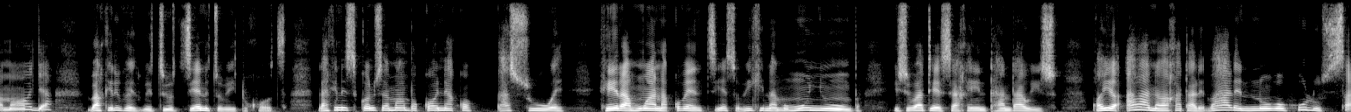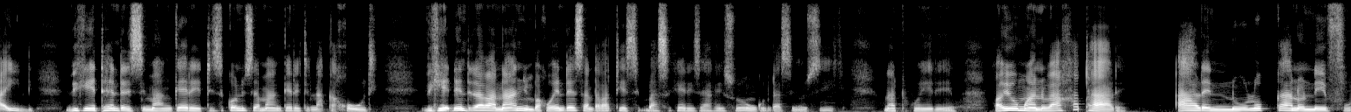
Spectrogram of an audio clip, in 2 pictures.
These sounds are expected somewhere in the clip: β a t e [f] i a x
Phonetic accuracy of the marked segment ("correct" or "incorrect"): incorrect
